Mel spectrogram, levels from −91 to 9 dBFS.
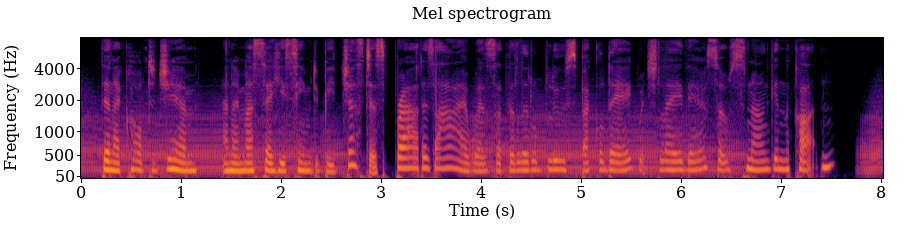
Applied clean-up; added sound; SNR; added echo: none; Brass instrument; 14 dB; none.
